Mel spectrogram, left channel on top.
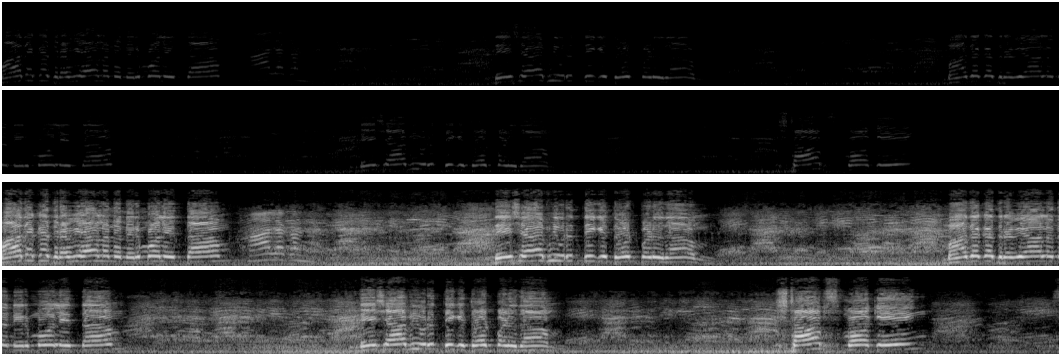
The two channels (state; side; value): quieter; left; 38.5 dB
